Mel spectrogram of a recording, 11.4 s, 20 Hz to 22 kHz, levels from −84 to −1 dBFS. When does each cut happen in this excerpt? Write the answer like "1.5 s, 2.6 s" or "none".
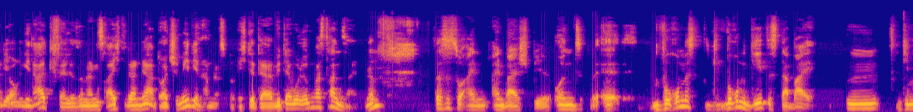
7.3 s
